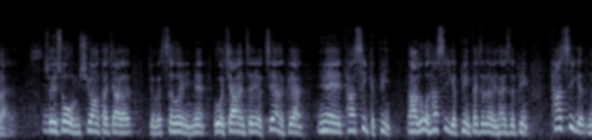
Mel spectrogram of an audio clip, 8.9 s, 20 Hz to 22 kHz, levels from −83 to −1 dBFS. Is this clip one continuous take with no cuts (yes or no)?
no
